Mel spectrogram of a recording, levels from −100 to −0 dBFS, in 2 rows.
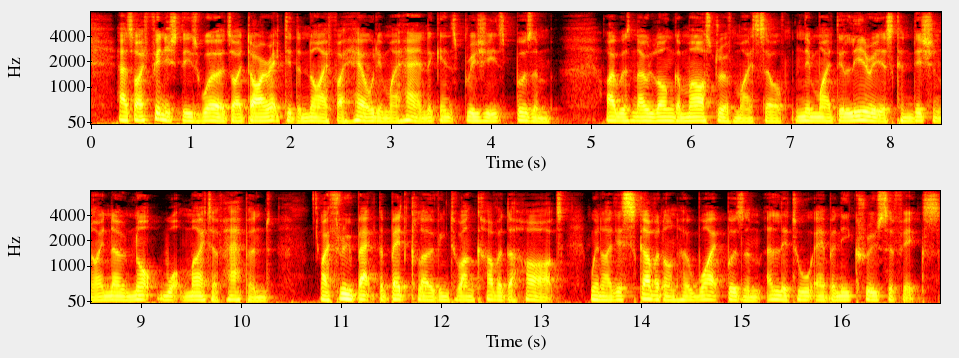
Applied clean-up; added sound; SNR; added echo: neural mask model Resemble Enhance denoiser.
